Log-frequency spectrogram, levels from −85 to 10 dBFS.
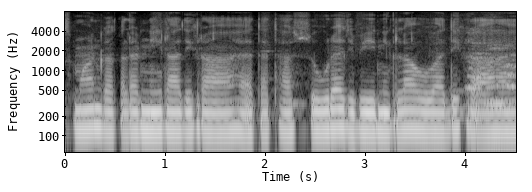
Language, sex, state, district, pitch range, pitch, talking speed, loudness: Hindi, male, Jharkhand, Ranchi, 115-120 Hz, 115 Hz, 200 wpm, -13 LUFS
